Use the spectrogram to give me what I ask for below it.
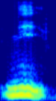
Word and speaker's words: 네가: 내가, or you, 네가, we say 니, 네가. You don't spell it this way, you just pronounce it this way so that you know what you're talking about, okay?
